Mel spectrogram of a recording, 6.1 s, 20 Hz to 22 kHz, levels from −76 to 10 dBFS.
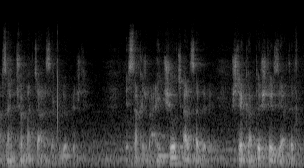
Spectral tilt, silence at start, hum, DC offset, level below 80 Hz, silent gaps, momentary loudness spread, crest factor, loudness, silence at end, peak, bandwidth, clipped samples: -5 dB/octave; 0 s; none; under 0.1%; -48 dBFS; none; 18 LU; 22 dB; -27 LUFS; 0 s; -6 dBFS; 15.5 kHz; under 0.1%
